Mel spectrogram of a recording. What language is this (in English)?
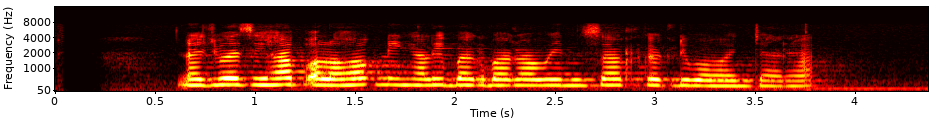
Sundanese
